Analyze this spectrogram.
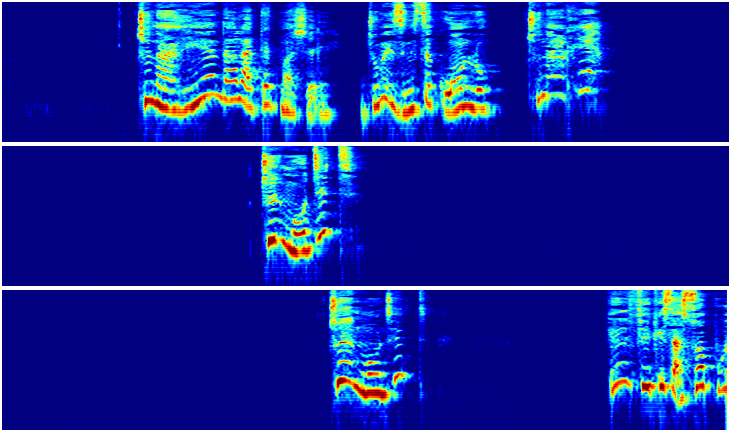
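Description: A woman speaks calmly and close up, in short bursts with pauses.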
